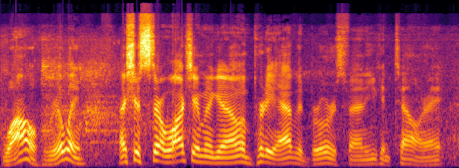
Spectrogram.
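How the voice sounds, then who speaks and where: A man's voice: mid-range voice, expressive, a little fast, background noise. An older man from Wisconsin chatting casually on a live stream, rambling and repeating himself as he answers viewer comments. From Wisconsin, USA. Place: outdoor city balcony.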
